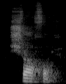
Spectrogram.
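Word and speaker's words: chauffeur: हो सकते हैं, चॉप, CHOP, चॉप, काटना, ऐसी शॉफर, ऑलराइट।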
